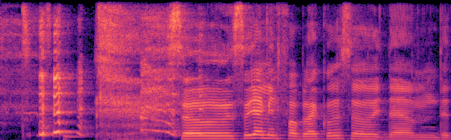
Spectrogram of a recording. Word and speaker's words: Blaakow: So yeah, but guys, just Blaakow. Okay, the W is a customized, it's like a H that you don't pronounce.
